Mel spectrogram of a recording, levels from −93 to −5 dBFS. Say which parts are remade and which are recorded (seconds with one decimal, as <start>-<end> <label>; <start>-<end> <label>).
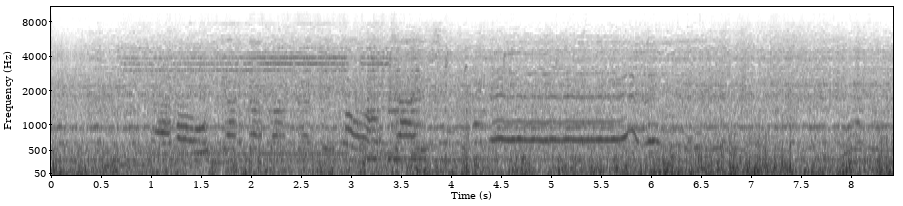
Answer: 0.0-0.4 recorded; 0.4-3.7 remade; 3.7-6.0 recorded; 6.0-7.6 remade; 7.6-8.4 recorded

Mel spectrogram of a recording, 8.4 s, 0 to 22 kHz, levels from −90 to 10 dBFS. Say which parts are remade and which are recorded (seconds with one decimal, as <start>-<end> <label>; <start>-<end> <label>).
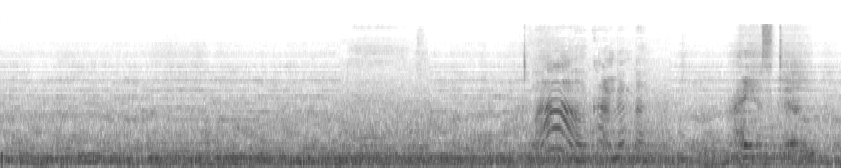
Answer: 0.0-3.4 remade; 3.4-4.3 recorded; 4.3-5.3 remade; 5.3-6.7 recorded; 6.7-8.4 remade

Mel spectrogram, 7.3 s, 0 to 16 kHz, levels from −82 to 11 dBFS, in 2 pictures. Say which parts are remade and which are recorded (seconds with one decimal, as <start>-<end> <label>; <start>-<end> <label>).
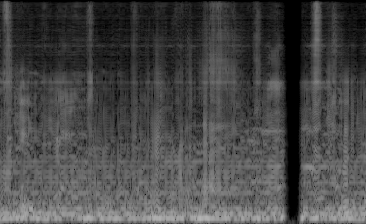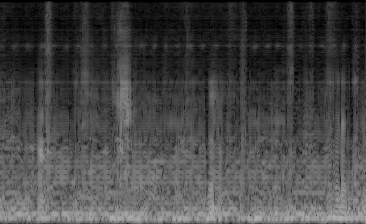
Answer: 0.0-7.3 remade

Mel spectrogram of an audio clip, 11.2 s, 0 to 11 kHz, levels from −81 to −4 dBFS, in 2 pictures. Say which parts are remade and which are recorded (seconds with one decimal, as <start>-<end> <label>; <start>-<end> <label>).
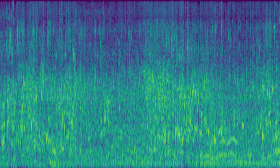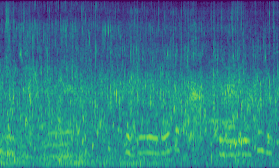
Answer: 0.0-0.4 recorded; 0.4-1.5 remade; 1.5-2.2 recorded; 2.2-6.2 remade; 6.2-9.5 recorded; 9.5-10.5 remade; 10.5-11.2 recorded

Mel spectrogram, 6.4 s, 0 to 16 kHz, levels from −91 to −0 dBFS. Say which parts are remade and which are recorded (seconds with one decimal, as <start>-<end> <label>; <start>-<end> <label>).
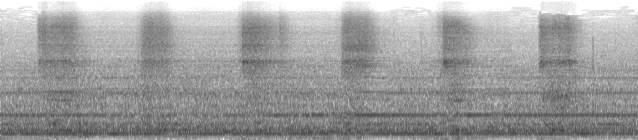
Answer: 0.0-0.4 recorded; 0.4-3.9 remade; 3.9-4.3 recorded; 4.3-5.1 remade; 5.1-6.4 recorded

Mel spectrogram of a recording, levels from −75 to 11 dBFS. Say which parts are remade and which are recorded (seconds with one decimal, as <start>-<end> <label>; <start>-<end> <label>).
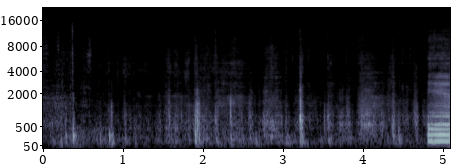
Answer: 0.0-0.6 recorded; 0.6-5.1 remade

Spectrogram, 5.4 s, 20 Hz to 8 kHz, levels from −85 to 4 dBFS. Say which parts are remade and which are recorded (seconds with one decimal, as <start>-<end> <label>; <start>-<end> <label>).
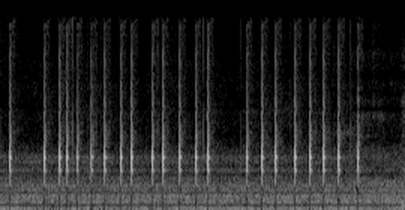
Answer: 0.0-4.7 recorded; 4.7-5.4 remade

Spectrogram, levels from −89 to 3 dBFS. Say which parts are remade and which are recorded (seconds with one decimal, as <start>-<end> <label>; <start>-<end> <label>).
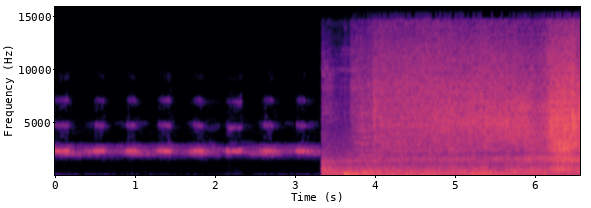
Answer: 0.0-1.9 recorded; 1.9-2.5 remade; 2.5-5.2 recorded; 5.2-6.6 remade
